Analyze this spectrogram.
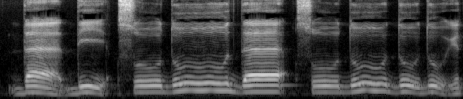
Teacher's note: Hujung lidah bertemu dengan pangkal gusi atas. Maksudnya pangkal gigi kacip atas lah. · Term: makhraj huruf dal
